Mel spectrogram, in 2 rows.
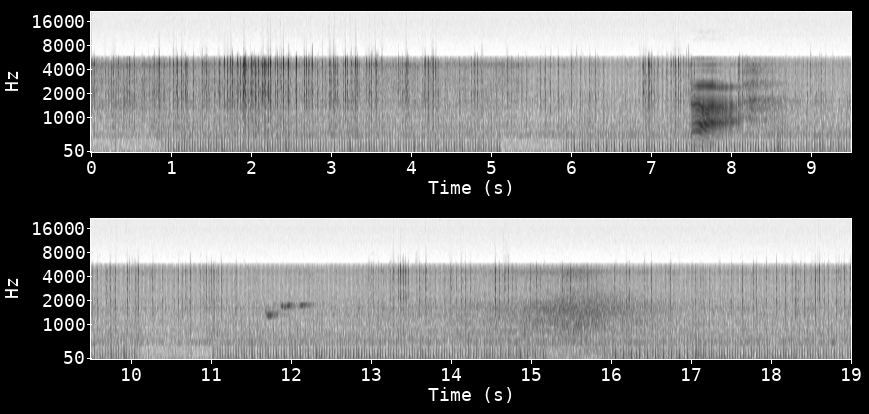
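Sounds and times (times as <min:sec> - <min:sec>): road vibration rumble: 0:00.0 - 0:19.0
wind buffeting microphone: 0:13.1 - 0:19.0.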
